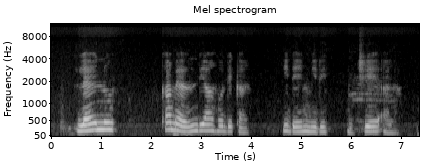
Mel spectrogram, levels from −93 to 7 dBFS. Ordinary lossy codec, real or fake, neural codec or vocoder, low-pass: none; real; none; 10.8 kHz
